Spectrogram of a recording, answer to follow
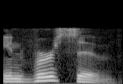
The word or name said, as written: inversive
